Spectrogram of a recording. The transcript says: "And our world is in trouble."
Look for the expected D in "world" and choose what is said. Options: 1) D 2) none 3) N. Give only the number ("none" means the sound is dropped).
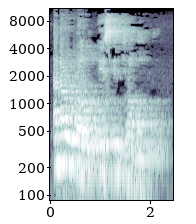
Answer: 2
